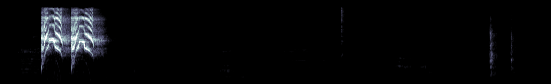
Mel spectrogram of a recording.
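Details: Green parrot kept as a pet and filmed dancing gives two loud, raspy, harsh screeches back to back at the start, followed by near silence with a few faint soft notes and short clicks.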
